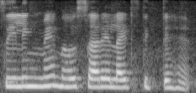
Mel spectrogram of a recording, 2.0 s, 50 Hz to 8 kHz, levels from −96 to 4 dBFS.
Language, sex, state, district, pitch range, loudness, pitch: Hindi, female, Telangana, Hyderabad, 240-275 Hz, -15 LUFS, 260 Hz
